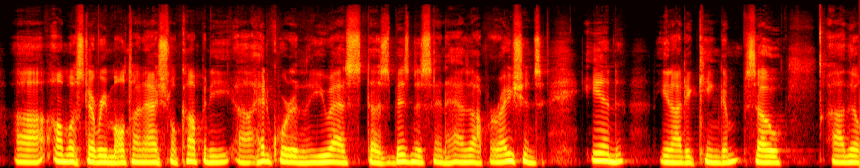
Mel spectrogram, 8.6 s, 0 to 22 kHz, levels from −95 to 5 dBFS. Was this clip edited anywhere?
no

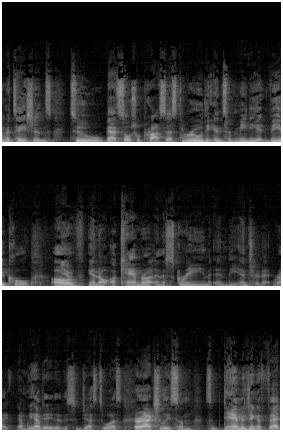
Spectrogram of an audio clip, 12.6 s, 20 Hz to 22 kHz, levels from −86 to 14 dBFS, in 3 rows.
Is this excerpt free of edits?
no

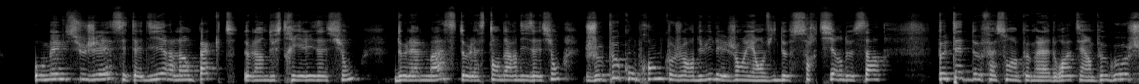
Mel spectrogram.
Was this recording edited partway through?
no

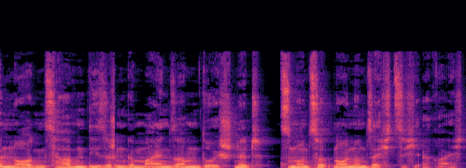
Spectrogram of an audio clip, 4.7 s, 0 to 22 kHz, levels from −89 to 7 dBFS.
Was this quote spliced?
yes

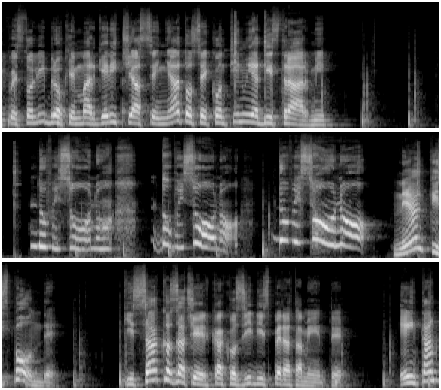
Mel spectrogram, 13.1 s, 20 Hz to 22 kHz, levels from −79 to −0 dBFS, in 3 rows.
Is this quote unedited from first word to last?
no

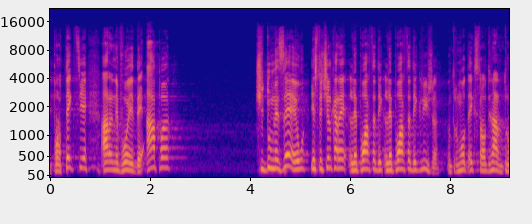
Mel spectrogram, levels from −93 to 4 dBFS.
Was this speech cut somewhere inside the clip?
yes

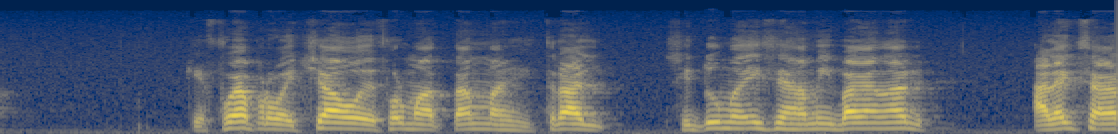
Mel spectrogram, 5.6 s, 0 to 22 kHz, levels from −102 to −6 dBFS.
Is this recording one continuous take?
no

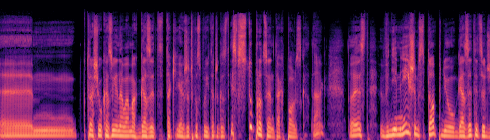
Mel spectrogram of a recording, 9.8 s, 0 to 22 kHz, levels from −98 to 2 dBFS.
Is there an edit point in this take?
yes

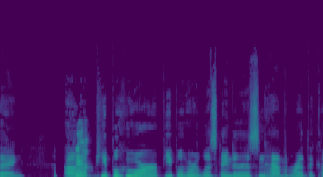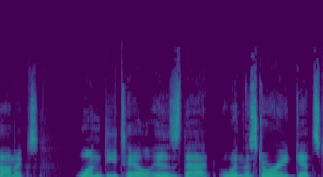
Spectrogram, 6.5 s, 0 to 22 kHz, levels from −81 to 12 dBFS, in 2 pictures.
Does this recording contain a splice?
no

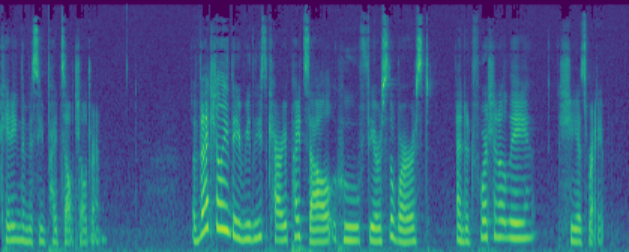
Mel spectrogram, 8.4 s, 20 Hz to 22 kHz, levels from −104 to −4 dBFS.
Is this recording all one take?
yes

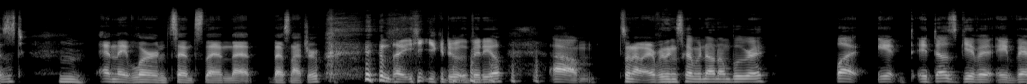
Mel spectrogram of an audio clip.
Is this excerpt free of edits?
yes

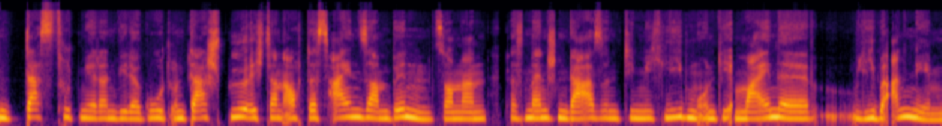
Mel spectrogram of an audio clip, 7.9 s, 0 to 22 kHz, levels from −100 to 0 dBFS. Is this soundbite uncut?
no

